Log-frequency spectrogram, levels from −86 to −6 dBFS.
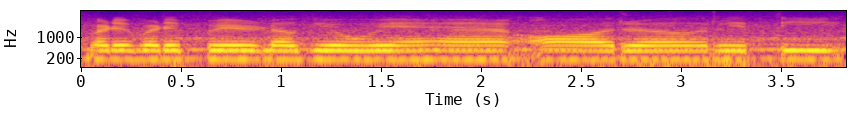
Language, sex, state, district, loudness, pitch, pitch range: Hindi, female, Chhattisgarh, Raipur, -13 LUFS, 180 Hz, 180-185 Hz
